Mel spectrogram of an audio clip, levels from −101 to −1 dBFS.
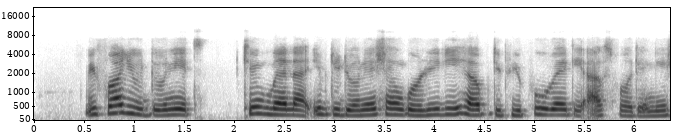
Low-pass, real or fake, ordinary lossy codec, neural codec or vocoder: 7.2 kHz; fake; Opus, 24 kbps; codec, 16 kHz, 2 kbps, X-Codec, HuBERT features, trained on balanced general audio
